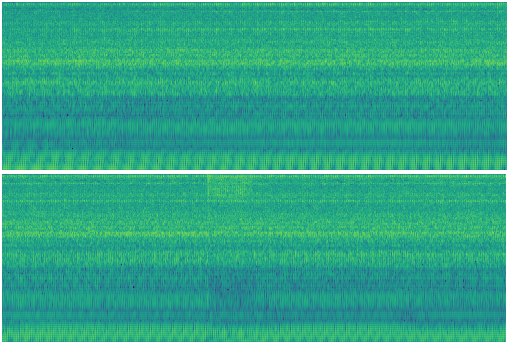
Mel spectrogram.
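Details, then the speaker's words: Medika medical vacuum suction unit (small low-power vacuum pump with manometer and suction regulator) tested after a simple repair: loud steady motor hum with rapid pulsing, running under load and pulling strongly; suction unit running. "Залишилось зрозуміти, чи воно працює. О. валить на цілого. Тягне, тягне."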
